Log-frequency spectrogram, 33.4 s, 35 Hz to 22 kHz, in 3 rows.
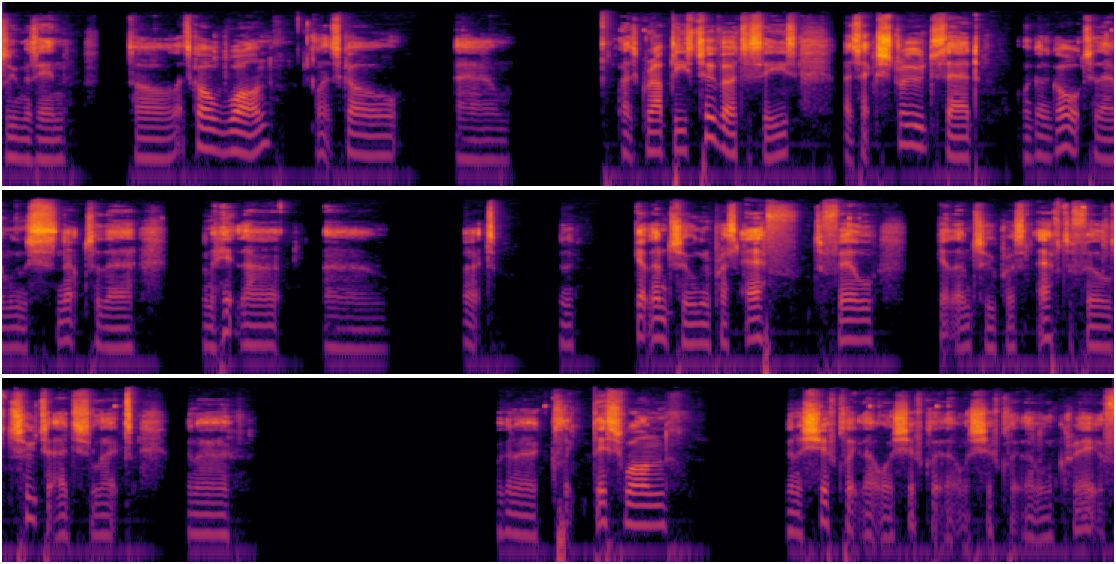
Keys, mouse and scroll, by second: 0.9 shift+middle click, 1.5 middle click, 2.1 1, 2.4 middle click, 2.8 scroll up 2, 4.5 click, 4.8 middle click, 6.4 shift+click, 6.8 shift+middle click, 7.3 middle click, 8.0 shift+middle click, 8.6 e, 12.7 shift+click, 16.4 click, 17.2 shift+click, 18.4 f, 19.5 click, 20.4 shift+click, 21.2 f, 22.1 2, 23.3 alt+click, 25.9 click, 27.6 click, 28.0 middle click, 30.3 shift+click, 30.4 shift+click, 31.0 shift+click, 31.9 shift+click, 32.5 f, 33.0 middle click.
